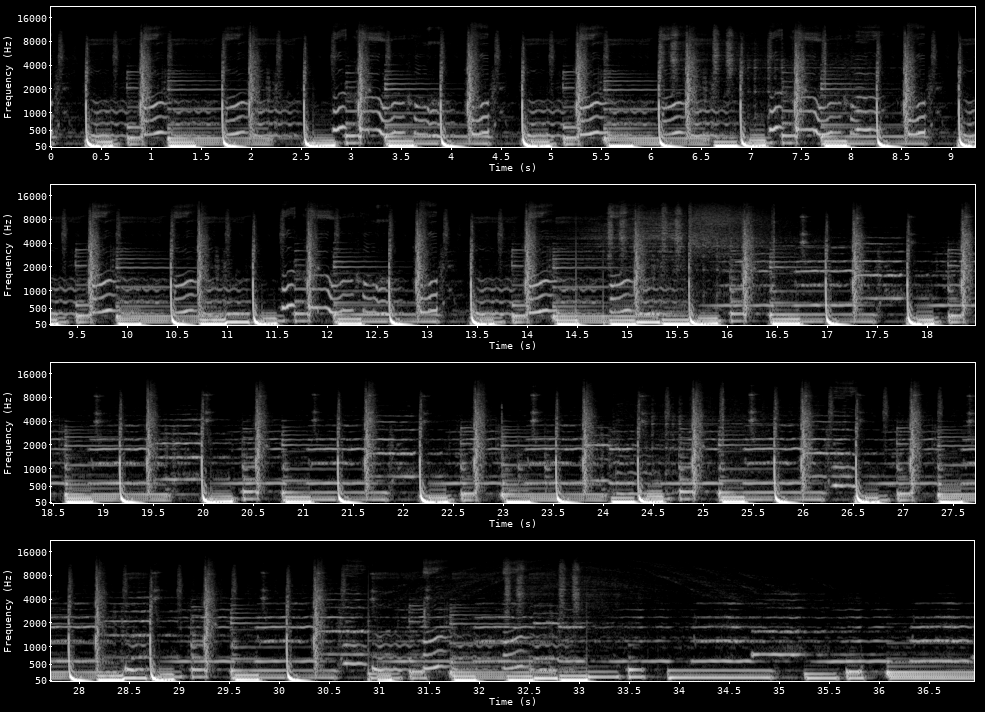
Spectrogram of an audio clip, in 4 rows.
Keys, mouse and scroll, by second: 2.4 click, 3.6 click, 6.1 click, 6.8 click, 7.8 click, 9.2-10.8 drag, 17.1-18.5 drag, 21.0-22.7 drag, 27.7-29.3 drag, 30.5 2, 30.7-33.0 drag, 35.3 click, 36.5 click.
